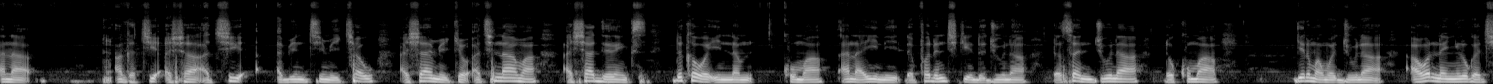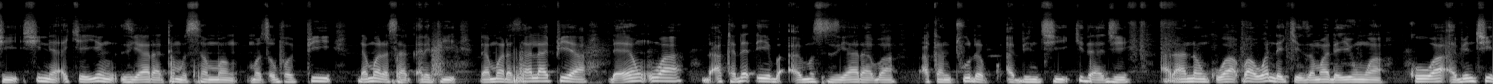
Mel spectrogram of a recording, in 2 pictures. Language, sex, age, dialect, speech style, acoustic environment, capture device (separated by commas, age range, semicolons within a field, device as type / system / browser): Hausa, male, 25-34, Nigeria - Kano, happy, silence, mobile / Linux / Chrome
